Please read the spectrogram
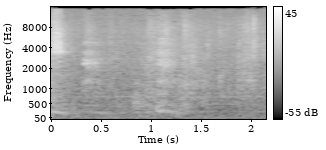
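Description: Pause in a man's lecture: a short breath-like hiss and faint mouth sounds over quiet room tone.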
